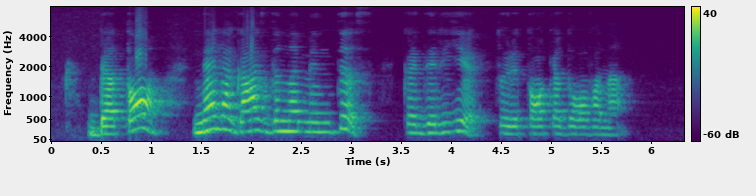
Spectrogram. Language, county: Lithuanian, Vilnius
